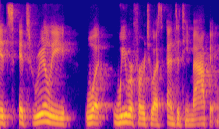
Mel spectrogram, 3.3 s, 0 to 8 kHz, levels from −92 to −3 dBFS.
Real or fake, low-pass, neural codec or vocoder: real; 7.2 kHz; none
